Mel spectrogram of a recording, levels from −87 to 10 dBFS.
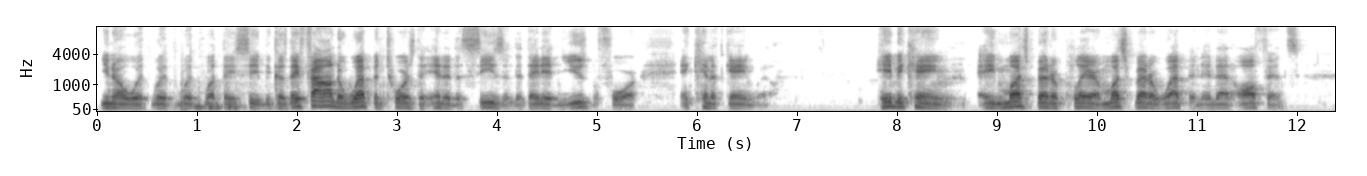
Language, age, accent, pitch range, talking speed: English, 30-49, American, 105-130 Hz, 195 wpm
